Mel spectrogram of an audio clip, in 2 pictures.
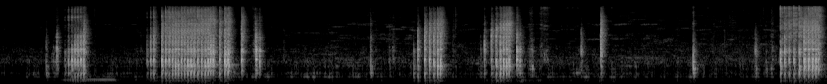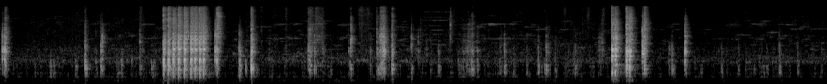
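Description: Wooden frame pieces and a hammer being handled on a workbench while a frame is fitted together: scattered sharp knocks and clatter, with a couple of longer scrapes as wood slides across the bench.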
